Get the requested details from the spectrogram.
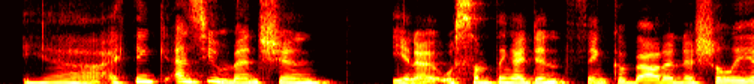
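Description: With a Californian accent, a woman talks at a moderate pace and medium pitch in a very clean recording with a silent background. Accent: general American, Californian. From Los Angeles, California, US. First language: Cantonese. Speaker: chef, cooking competition winner. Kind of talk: casual interview conversation.

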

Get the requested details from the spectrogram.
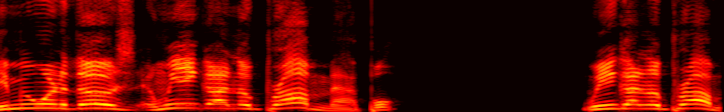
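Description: An animated man speaks in a raised, projected voice with a bright, sharp tone. The sound is dry and close, with no echo. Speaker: podcast host. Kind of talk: comedic casual chat. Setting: studio.

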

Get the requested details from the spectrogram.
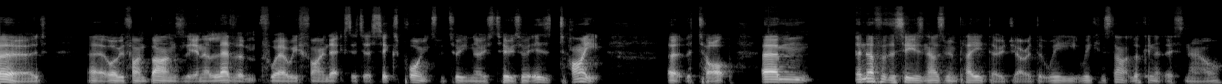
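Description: A man with a British accent speaks at a very deep, low pitch and a fairly quick pace, his intonation lively. His loudness swings widely, on a very clean recording with a silent background. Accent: British accent, ordinary. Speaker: football podcast host. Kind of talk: casual chat.

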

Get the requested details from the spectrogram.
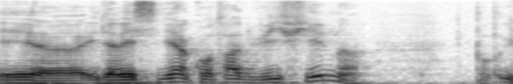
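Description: A man speaks at a fairly quick pace in a fairly low pitch with a dark, mellow tone, on a very clean recording with a silent background. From Belgium. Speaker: film critic. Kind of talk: casual chat.

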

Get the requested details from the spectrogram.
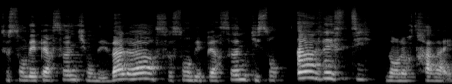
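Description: Ordinary pitch variation in a medium-pitched female voice. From Cameroon, then France from age 10. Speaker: harassment survivor and association founder. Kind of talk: testimony. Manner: halting, with frequent hesitations.

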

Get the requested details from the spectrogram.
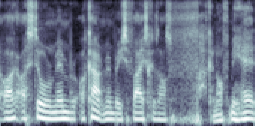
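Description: A man with an Australian accent on a very clean recording against a silent background. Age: 30s. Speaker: construction worker with spinal cord injury. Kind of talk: casual chat.

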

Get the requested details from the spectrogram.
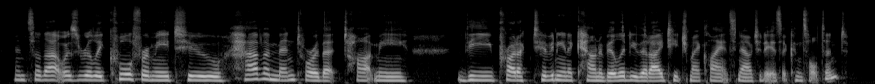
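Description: On a very clean recording with a silent background, a woman with a normal speaking voice and a Canadian accent talks fairly quickly at a medium pitch with fairly even intonation. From Brantford, Ontario, Canada. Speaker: business consultant. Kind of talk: casual interview. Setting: studio.

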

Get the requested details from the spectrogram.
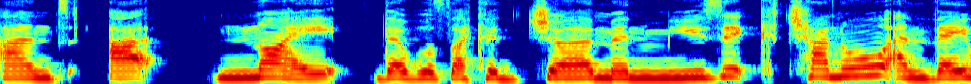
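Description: A woman in a London accent speaks very slowly at a fairly high pitch, her intonation fairly even. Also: dry, close sound with no echo. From North London. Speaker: rapper and arts education coordinator. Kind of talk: casual interview.

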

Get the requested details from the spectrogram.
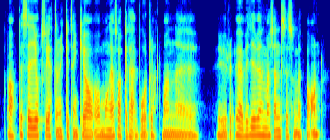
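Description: Speaking fairly quickly, a woman comes across in a dry, close sound with no echo. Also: very clean recording, silent background. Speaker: podcast host, social entrepreneur. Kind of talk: interview. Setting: home visit, on location. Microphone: echo in the room.

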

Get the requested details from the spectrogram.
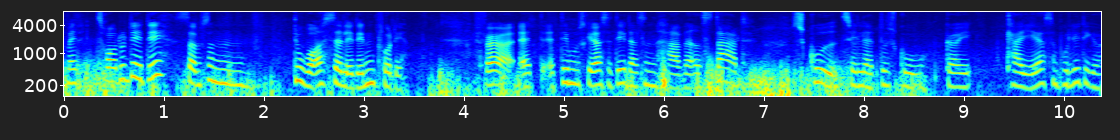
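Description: A woman speaks at a medium pitch and a fairly slow pace. Her intonation is lively, with noticeable background noise behind her. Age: 30s. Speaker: podcast host. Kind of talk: casual interview. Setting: outdoors, walking.

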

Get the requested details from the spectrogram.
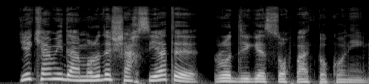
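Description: Over a silent background in a very clean recording, a man speaks at a moderate pace. His fairly high pitch makes very wide swings. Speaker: podcast host. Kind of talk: scripted narration.

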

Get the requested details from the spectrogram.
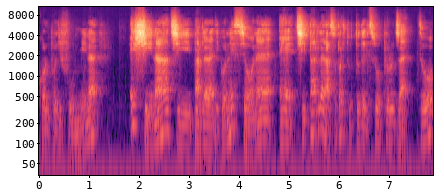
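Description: With a strong Italian accent, a man talks very slowly in very wide pitch swings, with audible room echo. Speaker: podcast host. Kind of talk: casual podcast monologue. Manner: animated.

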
